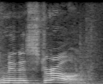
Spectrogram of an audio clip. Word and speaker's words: minestrone: It's pronounced minestrone. – E. – No. – Minestrone.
